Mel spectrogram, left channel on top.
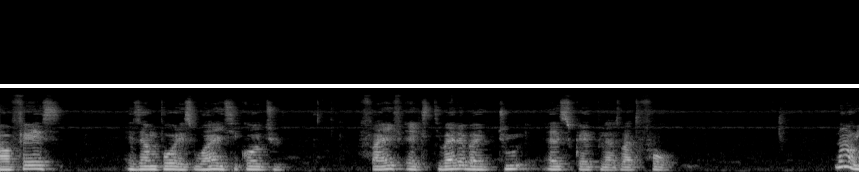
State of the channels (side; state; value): left; silent; 60 dB below the other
